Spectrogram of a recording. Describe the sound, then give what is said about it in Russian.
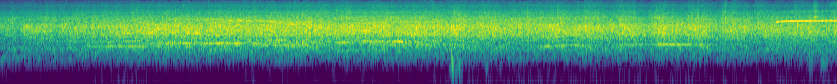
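Sustained applause from a church audience at the close of a sermon, thick and continuous clapping that stays loud and even from start to finish. “Let's give the Lord a big Подадим Господу аплодисменты.”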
